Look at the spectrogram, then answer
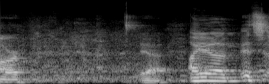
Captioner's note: audience laughs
